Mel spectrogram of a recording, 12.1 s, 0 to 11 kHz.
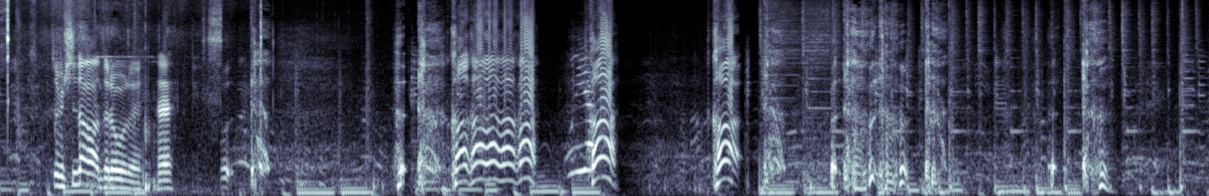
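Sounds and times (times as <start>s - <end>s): man coughing: 2.5s - 2.8s, 3.9s - 4.9s, 7.6s - 9.6s, 10.4s - 11.2s
music with deep bass beat: 7.6s - 12.0s.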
